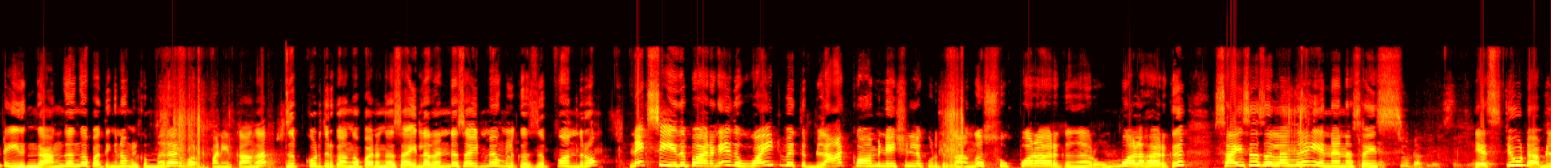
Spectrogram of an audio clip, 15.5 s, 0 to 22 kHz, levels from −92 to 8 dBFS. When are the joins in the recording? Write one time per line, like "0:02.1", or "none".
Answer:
0:02.9
0:06.2
0:12.0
